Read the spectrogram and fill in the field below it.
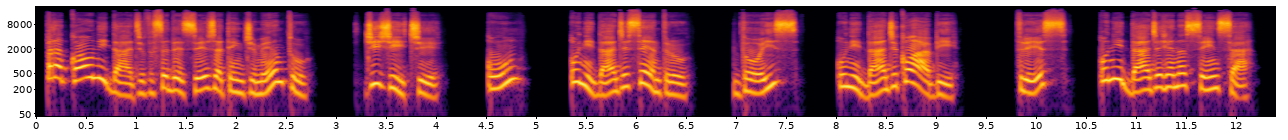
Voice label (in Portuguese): espera telefonica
